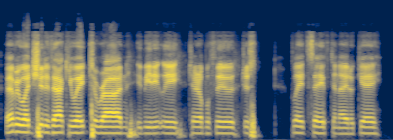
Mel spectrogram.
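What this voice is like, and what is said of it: Imitates another person's voice. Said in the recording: “your mimicking of Trump impersonation. It's really good.”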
